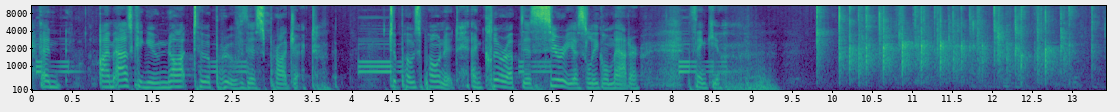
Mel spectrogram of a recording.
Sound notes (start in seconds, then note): 2.1 beeping; 6.0 beeping; 9.8 attendees applauding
